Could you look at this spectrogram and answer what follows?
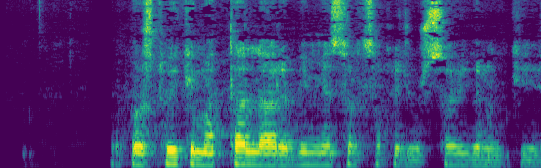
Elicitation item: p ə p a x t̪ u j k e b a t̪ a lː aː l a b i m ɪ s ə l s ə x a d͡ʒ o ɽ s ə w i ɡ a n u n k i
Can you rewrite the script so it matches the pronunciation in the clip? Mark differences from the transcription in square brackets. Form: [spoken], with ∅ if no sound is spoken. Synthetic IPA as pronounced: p ə p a [ʂ] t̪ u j k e [m] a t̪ a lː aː [ɾ] a b i m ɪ s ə l s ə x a d͡ʒ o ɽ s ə w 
